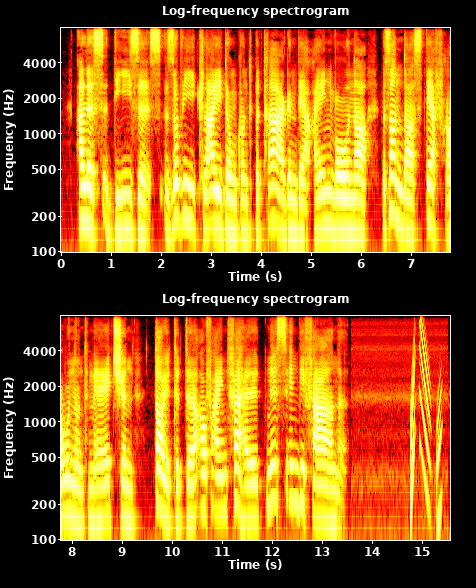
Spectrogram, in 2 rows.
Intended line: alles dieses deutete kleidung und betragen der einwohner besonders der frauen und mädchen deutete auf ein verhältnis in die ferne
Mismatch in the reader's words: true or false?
true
